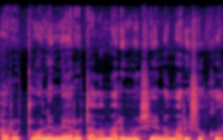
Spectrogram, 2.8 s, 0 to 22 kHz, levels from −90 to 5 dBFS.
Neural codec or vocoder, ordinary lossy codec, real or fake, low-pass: none; none; real; none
